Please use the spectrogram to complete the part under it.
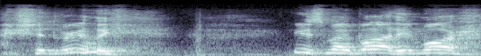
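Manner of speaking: out of breath. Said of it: "I'm a little out of shape".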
